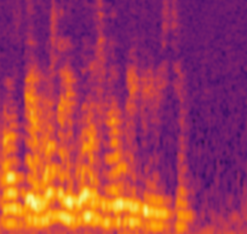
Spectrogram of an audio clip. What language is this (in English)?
Russian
